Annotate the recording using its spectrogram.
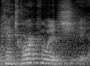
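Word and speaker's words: Kantorowicz: Yeah, well, Kantorkiewicz, I think is how you say it, he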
